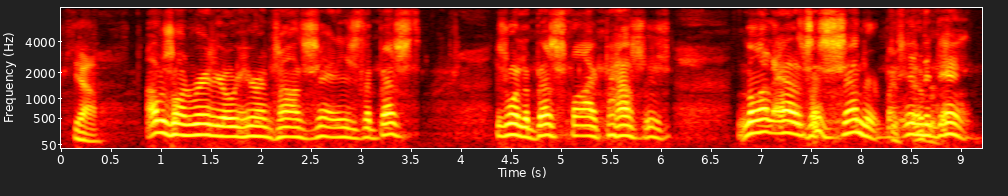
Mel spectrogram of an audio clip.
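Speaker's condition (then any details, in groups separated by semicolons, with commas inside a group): Head and neck cancer; dry throat, dry mouth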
